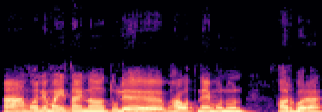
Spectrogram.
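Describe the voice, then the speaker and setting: A man's voice: sits high, moderate pace, natural voice. A man voicing a grumbling, lecturing old village husband in a cartoon comedy, with a Varhadi Marathi accent. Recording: dull lo-fi audio.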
